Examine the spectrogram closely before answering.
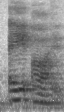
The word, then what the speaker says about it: Ai: went into this city, Ai, pronounced I, right?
